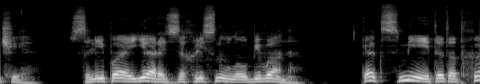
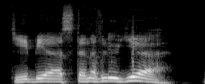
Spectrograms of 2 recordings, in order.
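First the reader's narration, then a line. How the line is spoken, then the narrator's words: Shout. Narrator (Russian): выкрикнул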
